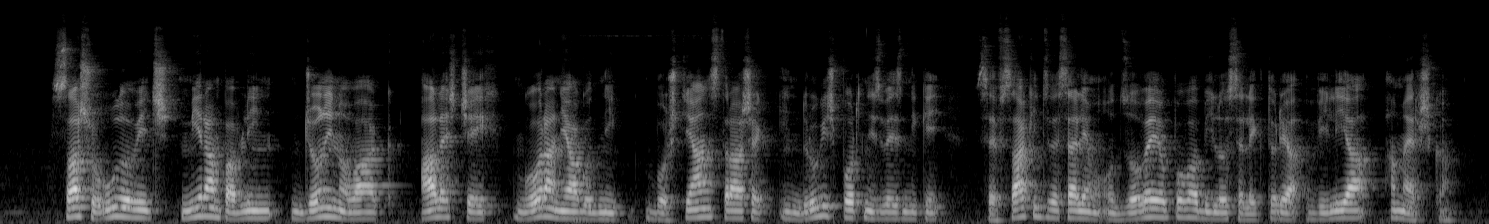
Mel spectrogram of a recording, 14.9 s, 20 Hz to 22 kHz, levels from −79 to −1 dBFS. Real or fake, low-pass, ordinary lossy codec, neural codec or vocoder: real; 19.8 kHz; none; none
